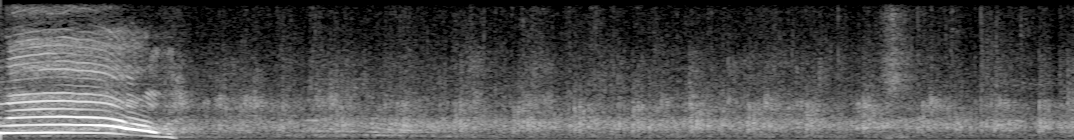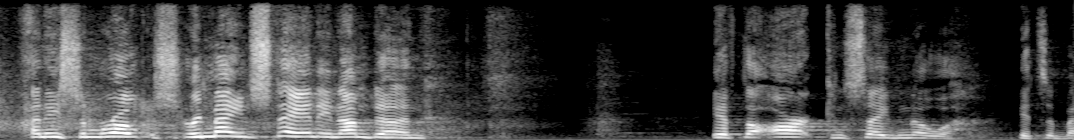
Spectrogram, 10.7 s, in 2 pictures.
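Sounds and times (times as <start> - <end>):
audience clapping: 0.0 - 7.8
speech: 5.6 - 7.6, 9.0 - 10.7.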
